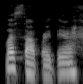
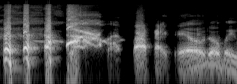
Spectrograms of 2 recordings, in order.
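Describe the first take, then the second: First: Said in the usual way. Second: Very high breathless laughing squeal. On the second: Real, not acted. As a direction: squeak the words out mid-laugh.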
